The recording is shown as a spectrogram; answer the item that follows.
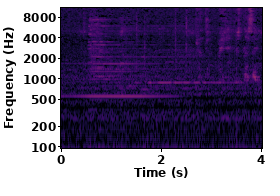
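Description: Near silence: faint room tone with a faint, distant voice and two faint held tones, the second starting about halfway through.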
